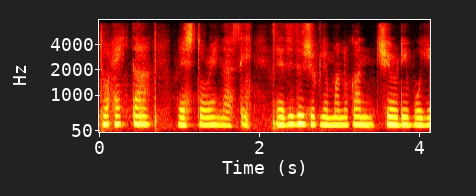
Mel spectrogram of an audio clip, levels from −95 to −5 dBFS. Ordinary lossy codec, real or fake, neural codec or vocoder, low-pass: AAC, 32 kbps; fake; codec, 24 kHz, 0.9 kbps, DualCodec; 7.2 kHz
